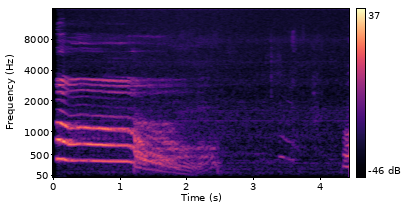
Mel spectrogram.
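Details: Female Siberian husky howling indoors, eager to get out after a two-day house move without exercise; a steady, clear mid-pitched howl holds for about a second, then slides downward and fades, followed by quiet room noise and a brief click.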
